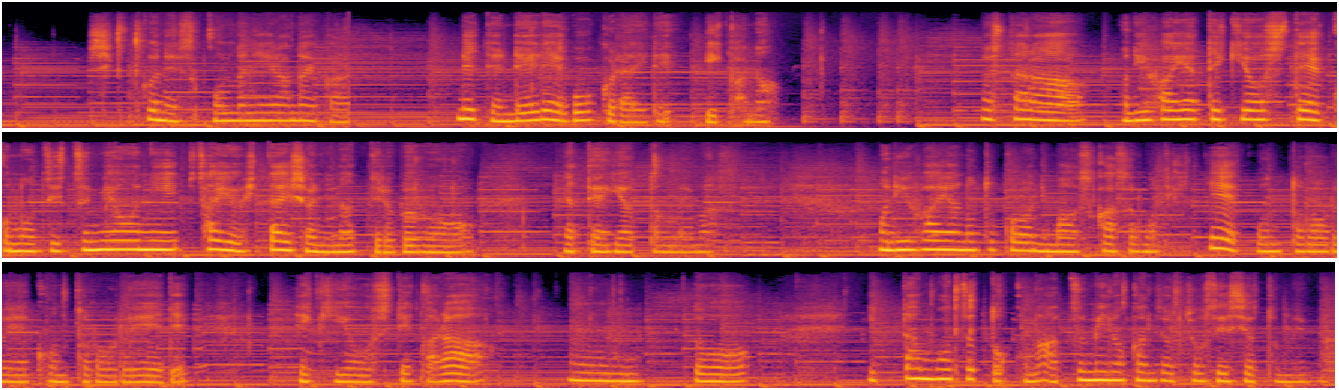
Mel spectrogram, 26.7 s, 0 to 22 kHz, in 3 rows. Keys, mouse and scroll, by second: 2.4 middle click, 3.6 middle click, 11.7 middle click, 14.1 ctrl+z, 17.3 ctrl+a, 17.9 ctrl+a, 18.7 middle click, 19.8 shift+middle click, 20.0-20.4 scroll up 3, 20.4 Tab, 20.8 scroll down 2, 21.1 middle click, 21.8 shift+middle click, 22.0 Tab, 22.0 scroll up 2, 22.5 scroll down 1, 23.2 2, 24.2 ctrl+alt+click, 24.5 scroll up 1, 24.7 scroll down 1, 24.7 middle click, 25.5 shift+middle click, 25.7 2, 25.9 middle click.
